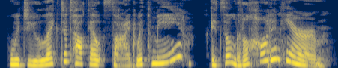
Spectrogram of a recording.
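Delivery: icy, chilling, falsely cheerful, fake-chipper sing-song voice. The narrator reads one character inviting another outside, chilling but faux chipper. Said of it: "in an equally chilling but faux chipper voice".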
